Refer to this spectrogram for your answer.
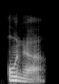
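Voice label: "owner", Indian English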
